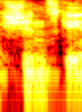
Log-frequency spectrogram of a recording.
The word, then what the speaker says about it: Shinsuke: thank you Jeffrey well because I think that in Japanese there's like an emphasis like like shinsuke Nakamura it's spelled sh sh i n s u ke but they don't put like the language itself they don't put the emphasis on um vowels in certain spaces so I think it's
